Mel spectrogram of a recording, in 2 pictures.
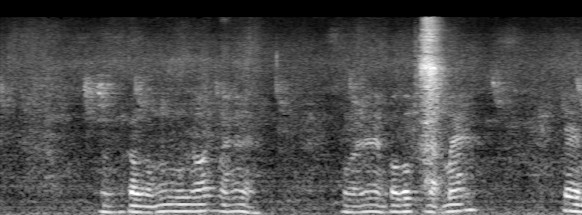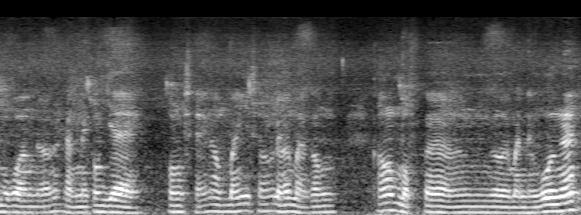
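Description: A young man speaks haltingly close by.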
